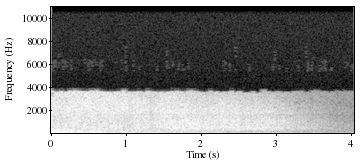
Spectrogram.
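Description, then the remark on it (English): Two blue missiles fire and strike their target, a cylindrical tower near a construction droid, with a heavy, roaring blast, a dense low rumble that holds steady before slowly fading out over about four seconds, with no voices. “When he hit the trigger, two blue missiles streaked out and hit dead on target.”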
